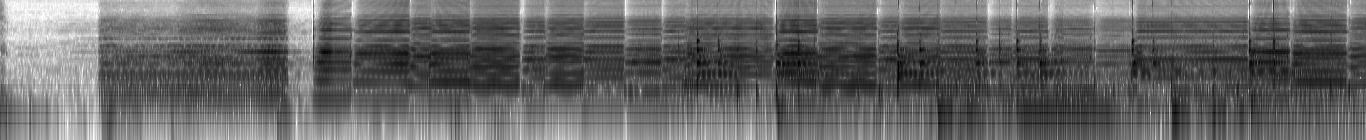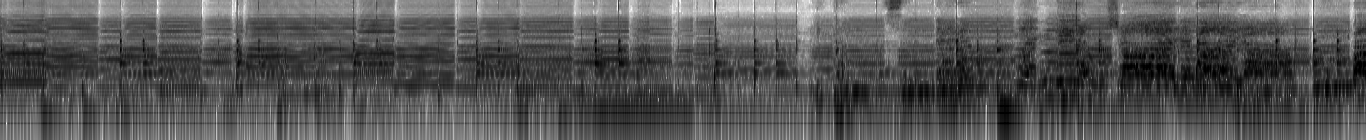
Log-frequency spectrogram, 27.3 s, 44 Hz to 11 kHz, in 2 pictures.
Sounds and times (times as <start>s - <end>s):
Traditional music: 0.9s - 27.3s.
